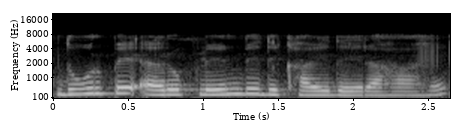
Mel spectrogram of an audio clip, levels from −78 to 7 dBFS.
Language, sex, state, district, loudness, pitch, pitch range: Hindi, female, Bihar, Gopalganj, -21 LUFS, 220 Hz, 190-230 Hz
